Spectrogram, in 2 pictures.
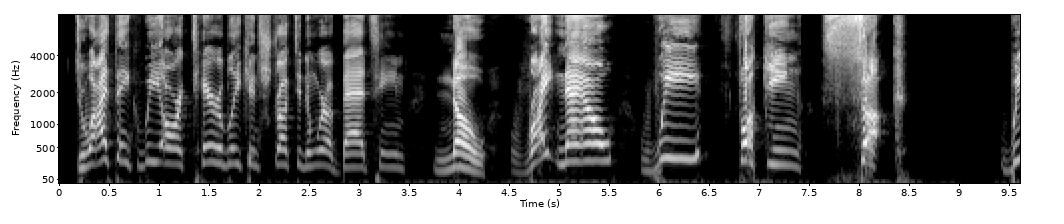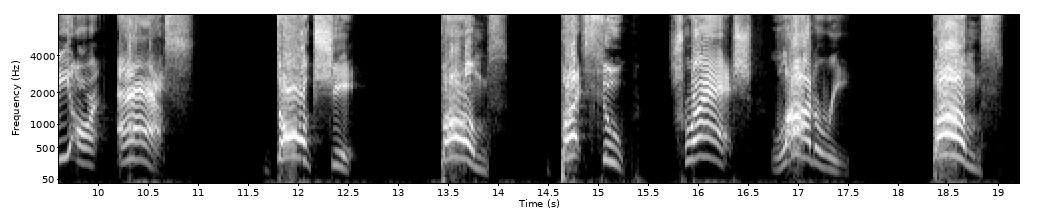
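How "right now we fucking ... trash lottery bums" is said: screaming, yelling, higher and louder. Ranting that the team is bad right now: screaming. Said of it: "I am screaming right now".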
